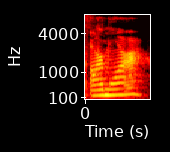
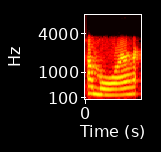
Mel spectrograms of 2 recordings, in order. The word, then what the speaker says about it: Armour: It's Armore. Pronounce Amore. Um, my husband is a New Orleian. Um, so his French Creole last name pronunciation, but Armore Amore just depends on where you come from, how you pronounce it.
